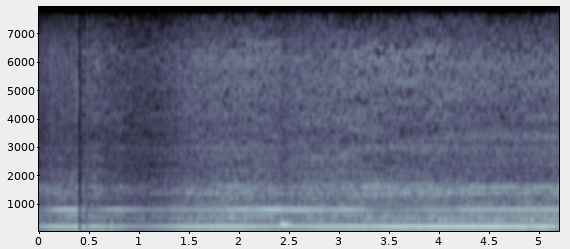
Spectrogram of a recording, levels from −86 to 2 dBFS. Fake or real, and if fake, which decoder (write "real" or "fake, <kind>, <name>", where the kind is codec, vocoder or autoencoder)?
real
